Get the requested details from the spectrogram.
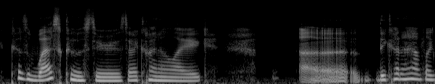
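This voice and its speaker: With an American accent and a dark, mellow tone, a woman speaks at a moderate pace and medium pitch with ordinary pitch variation, on a very clean recording with a silent background. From eastern US. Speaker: streamer. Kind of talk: casual chat. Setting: live stream.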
